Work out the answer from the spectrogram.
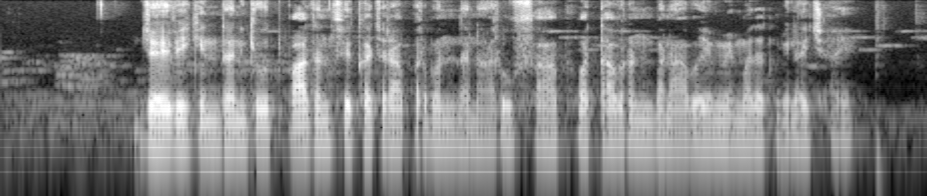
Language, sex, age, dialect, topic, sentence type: Maithili, male, 18-24, Angika, agriculture, statement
